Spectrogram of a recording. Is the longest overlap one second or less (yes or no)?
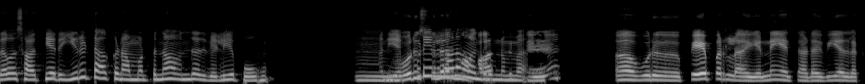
no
